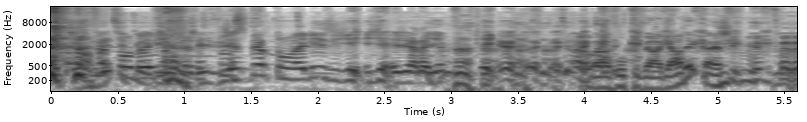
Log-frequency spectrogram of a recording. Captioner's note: laughs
